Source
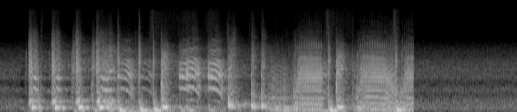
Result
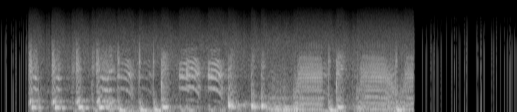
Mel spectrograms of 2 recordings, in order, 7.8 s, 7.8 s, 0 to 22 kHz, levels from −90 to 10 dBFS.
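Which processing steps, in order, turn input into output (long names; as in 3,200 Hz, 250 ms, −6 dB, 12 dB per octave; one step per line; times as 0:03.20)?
0:03.29–0:04.56: low-shelf EQ 220 Hz +8 dB
bit reduction 6 bits
low-pass filter 3,900 Hz 12 dB per octave
high-shelf EQ 2,500 Hz +9.5 dB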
